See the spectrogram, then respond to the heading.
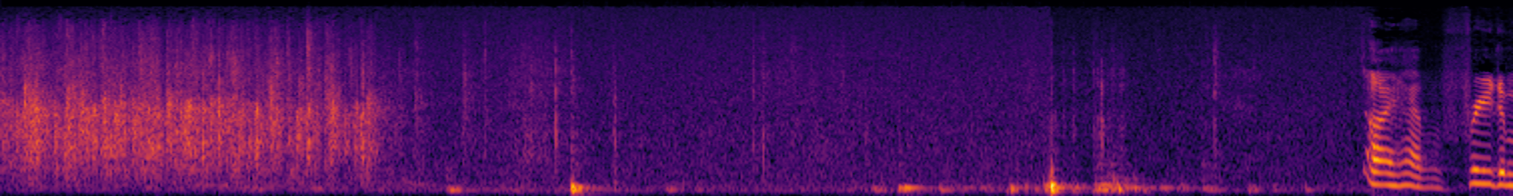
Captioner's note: applause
